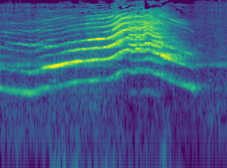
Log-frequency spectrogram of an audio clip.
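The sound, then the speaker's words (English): An indoor cat inside a house lets out a single drawn-out yowl, loud, rising in pitch and then sliding back down over about two seconds, at a bobcat on the porch looking into the house, with no talking. “Side on a porch, looking into somebody's house, and the indoor cat's flipping the fuck out. That's what you hear.”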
